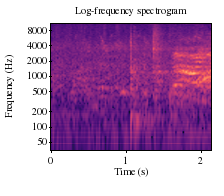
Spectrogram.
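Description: A football struck with a dull thump about a second in, then loud shouting voices of players on the pitch.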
